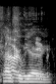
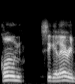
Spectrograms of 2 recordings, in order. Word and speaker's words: consigliere: Consigliere. Right. I always want to say it like Spanish. I always say consigliere, but I'm pronouncing it wrong.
